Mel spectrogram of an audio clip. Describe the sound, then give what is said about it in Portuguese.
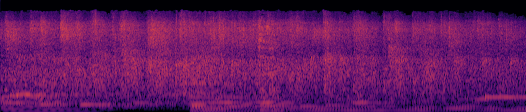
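A church audience claps to praise the Lord Jesus, steadily for several seconds, a dense, continuous patter of many hands, while sustained keyboard chords hold underneath and shift pitch midway. “Aplauda ao Senhor Jesus.”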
